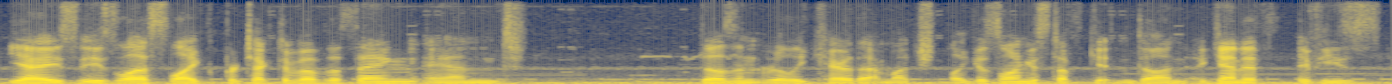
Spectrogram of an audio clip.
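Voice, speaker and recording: A man's voice: medium pitch, steady tone, normal speed, over music. A man answering questions in a casual group chat, laid-back and thinking aloud. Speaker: cast member answering questions.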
